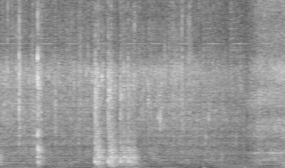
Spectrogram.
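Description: Onions fry in a pan with a steady close sizzle, broken by bursts of louder crackling and scraping stir strokes, without talk.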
